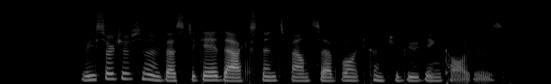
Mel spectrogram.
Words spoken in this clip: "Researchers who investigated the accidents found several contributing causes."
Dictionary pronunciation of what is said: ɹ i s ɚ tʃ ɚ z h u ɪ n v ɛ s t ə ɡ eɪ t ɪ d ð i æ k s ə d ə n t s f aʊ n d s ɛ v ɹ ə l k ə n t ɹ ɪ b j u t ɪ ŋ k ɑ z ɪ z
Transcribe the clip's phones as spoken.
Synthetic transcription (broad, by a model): ɹ i s ɚ tʃ ɚ z h u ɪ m v ɛ s t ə ɡ eɪ t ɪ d ð i æ k s ə d ə n t s f aʊ n d s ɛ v l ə n k ə n t ɹ ɪ b j u t ɪ ŋ k ɑ z ɪ z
